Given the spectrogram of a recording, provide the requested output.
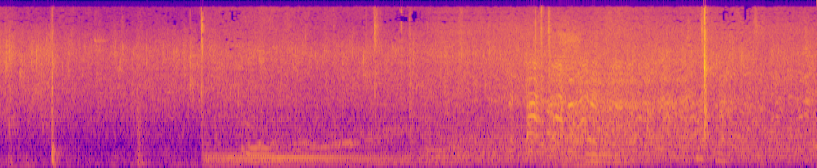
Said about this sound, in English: Dear, the sound of that rain is going to keep me up all night. I'm amazed you can hear it over there in Mission Control.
